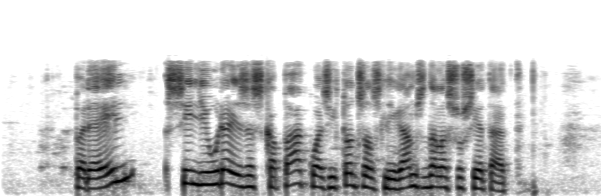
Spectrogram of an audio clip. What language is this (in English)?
Catalan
